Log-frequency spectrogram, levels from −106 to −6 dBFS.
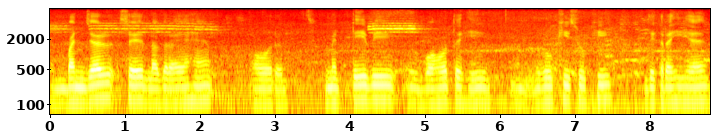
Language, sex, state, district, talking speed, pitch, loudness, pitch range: Hindi, male, Rajasthan, Jaipur, 100 wpm, 115 Hz, -19 LUFS, 110-120 Hz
